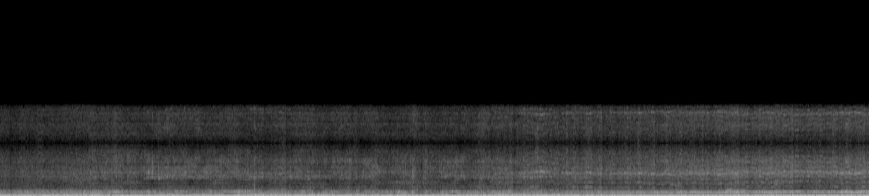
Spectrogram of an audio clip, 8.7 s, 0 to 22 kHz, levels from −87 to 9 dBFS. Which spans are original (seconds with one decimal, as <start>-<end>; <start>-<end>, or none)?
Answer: 0.0-0.9; 2.5-2.9; 4.9-8.7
